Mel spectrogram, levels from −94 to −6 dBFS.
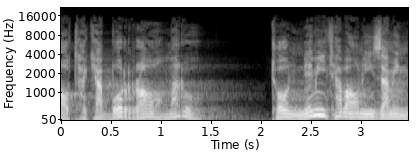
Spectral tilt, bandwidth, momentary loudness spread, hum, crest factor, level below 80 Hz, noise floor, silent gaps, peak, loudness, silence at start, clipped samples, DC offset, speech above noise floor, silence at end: -6 dB/octave; 14 kHz; 9 LU; none; 18 dB; -44 dBFS; -54 dBFS; none; -2 dBFS; -19 LUFS; 0 s; under 0.1%; under 0.1%; 35 dB; 0 s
